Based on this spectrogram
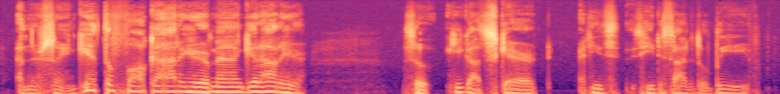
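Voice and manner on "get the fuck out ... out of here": hollered, high-pitched yell, all aggression. Retelling how people in kayaks yelled at a sailor: imitating people yelling. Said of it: "they're yelling at him and waving machetes".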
